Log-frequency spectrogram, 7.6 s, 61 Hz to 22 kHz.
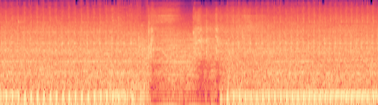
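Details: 1986 Honda VT500 Shadow V-twin, revived after years sitting, idling while warming up: loping idle with uneven stumbling beats dipping briefly on a blip; rear cylinder not firing, owner suspects ignition coil or mice-eaten coil wire.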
